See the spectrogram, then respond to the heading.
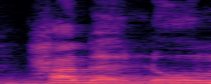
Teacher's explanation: My mouth's closed. There's no air coming from my mouth. Everything's coming through my nose. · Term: ghunna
